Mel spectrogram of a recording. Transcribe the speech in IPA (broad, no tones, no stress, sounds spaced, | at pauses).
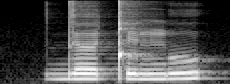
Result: d ə ǃ ɪ ŋ u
